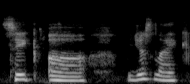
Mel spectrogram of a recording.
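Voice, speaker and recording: Soft-spoken Nigerian-born woman. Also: medium pitch, fairly even intonation, slow pace, no room sound. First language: Igbo. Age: late 30s. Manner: soft-spoken, laughs often, hesitant with many ums. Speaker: guest. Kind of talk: casual interview.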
